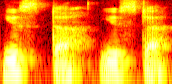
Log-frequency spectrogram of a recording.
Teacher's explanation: Because we often reduce the oo into to a t, I know your question was more about the D and the T, so used to. I pretty much do a stopped D and release it into the T. Used to. And that becomes a flap T.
